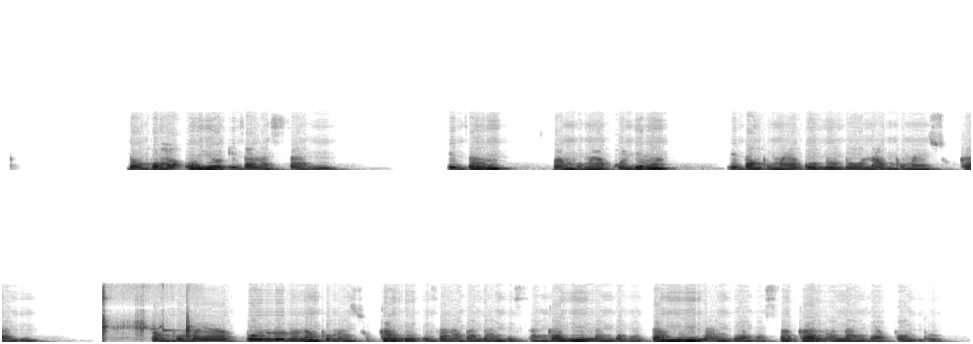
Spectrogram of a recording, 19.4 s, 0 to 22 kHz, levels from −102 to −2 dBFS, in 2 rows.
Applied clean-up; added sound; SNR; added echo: neural separator model SepFormer DNS4.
